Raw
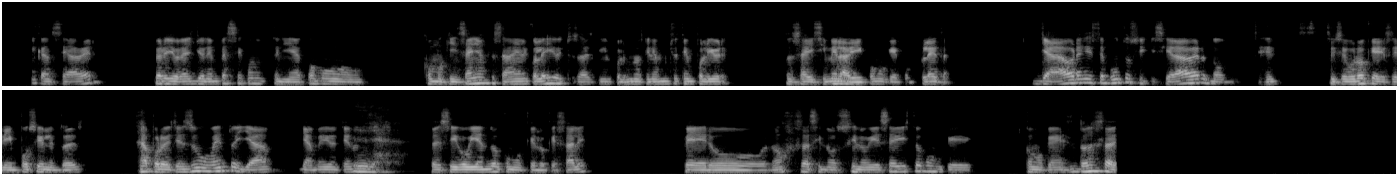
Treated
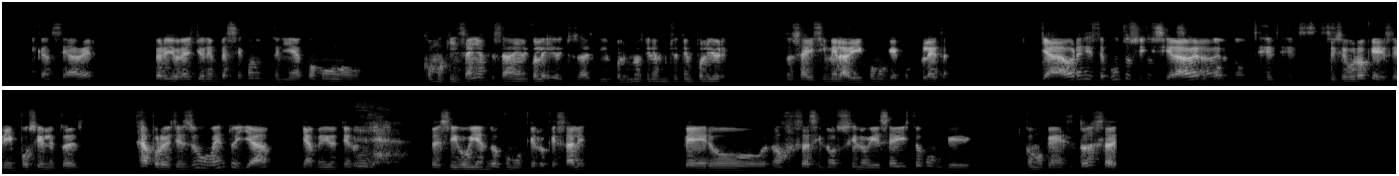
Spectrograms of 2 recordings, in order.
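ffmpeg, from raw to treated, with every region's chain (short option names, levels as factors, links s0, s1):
-filter_complex "[0:a]asettb=1/sr,asplit=3[s0][s1][s2];[s0]atrim=end=4.354[s3];[s1]atrim=start=4.35:end=7.17,asetpts=PTS-STARTPTS,afade=t=in:d=0.004:c=qsin,afade=t=out:st=2.816:d=0.004:c=qsin,asuperstop=centerf=2000:order=8:qfactor=6.2,bass=f=250:g=9,treble=f=4000:g=-8[s4];[s2]atrim=start=7.166[s5];[s3][s4]acrossfade=d=0.004:c1=hsin:c2=qsin[s6];[s6][s5]acrossfade=d=0.004:c1=qsin:c2=hsin,asettb=1/sr,asplit=3[s7][s8][s9];[s7]atrim=end=11.194[s10];[s8]atrim=start=11.19:end=13.34,asetpts=PTS-STARTPTS,afade=t=in:d=0.004:c=qsin,afade=t=out:st=2.146:d=0.004:c=qsin,equalizer=f=5500:w=1:g=9.5,aecho=1:1:216:0.251,atrim=end_sample=94815[s11];[s9]atrim=start=13.336[s12];[s10][s11]acrossfade=d=0.004:c1=hsin:c2=qsin[s13];[s13][s12]acrossfade=d=0.004:c1=qsin:c2=hsin,acrossover=split=5400[s14][s15];[s15]acompressor=threshold=0.002:ratio=4:attack=1:release=60[s16];[s14][s16]amix=inputs=2:normalize=0,highpass=f=1000:w=0.5412,highpass=f=1000:w=1.3066,dynaudnorm=f=380:g=3:m=2"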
